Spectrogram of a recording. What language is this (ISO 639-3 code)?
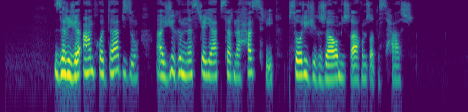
kbd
